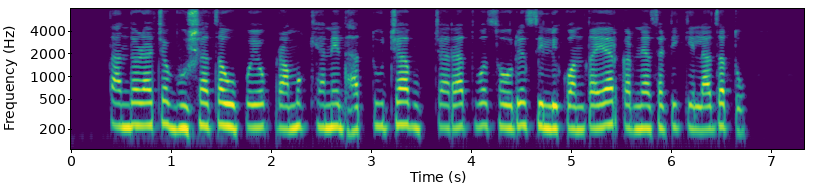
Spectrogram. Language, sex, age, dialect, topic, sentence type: Marathi, female, 25-30, Varhadi, agriculture, statement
